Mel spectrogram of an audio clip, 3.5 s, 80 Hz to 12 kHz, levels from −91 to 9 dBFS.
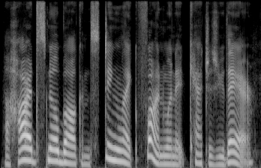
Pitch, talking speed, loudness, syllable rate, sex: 195 Hz, 205 wpm, -17 LUFS, 4.5 syllables/s, female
